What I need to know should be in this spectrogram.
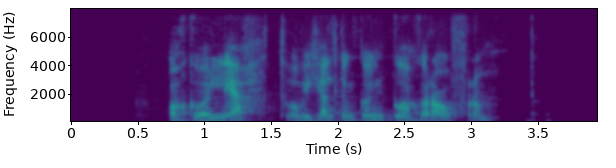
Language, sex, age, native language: Icelandic, female, 20-29, Icelandic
